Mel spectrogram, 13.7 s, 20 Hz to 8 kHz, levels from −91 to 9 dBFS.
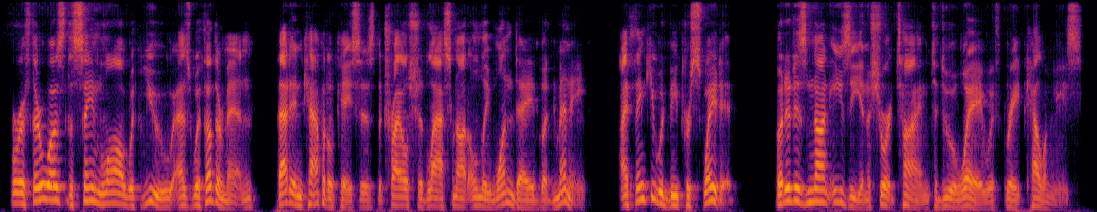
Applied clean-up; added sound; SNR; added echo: neural mask model Resemble Enhance denoiser.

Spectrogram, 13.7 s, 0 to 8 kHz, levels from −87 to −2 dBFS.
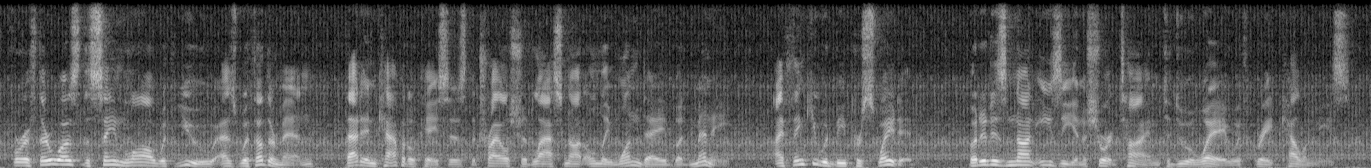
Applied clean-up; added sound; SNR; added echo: none; Bus / Engine; 15 dB; none.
